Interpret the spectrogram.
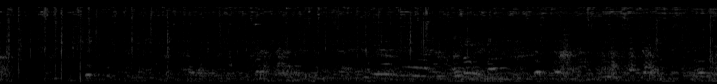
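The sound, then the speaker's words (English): A dense, bright shimmer of many small metallic jingles fills the space as a crowd at a morning gathering holds their keys up high and jingles them all at once, steady and continuous with faint murmuring underneath. “If anyone has any keys on them, would you just take them out, please, of your uh, bag, coat, pocket, and just hold them up high, give them a little jingle.”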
